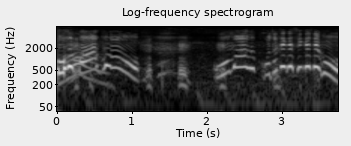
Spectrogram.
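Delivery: high amazed exclamation. Real, not acted. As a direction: gasp in delighted disbelief. Amazed at child's words.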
